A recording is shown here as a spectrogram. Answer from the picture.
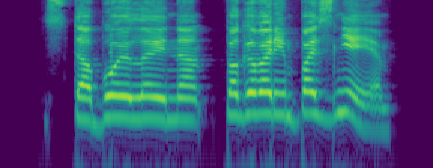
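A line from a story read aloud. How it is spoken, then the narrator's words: Bark. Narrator (Russian): рявкнул мой учитель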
